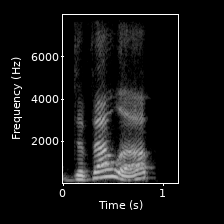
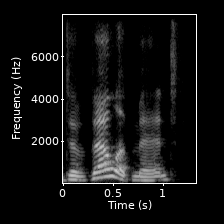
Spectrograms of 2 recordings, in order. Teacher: develop stresses the second syllable but development stresses the third one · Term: word stress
